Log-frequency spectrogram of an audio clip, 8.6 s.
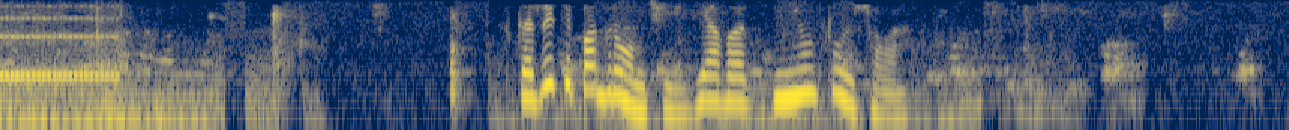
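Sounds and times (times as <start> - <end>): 
telephone ringback tone beep: 0.0 - 0.9
speech: 3.5 - 6.2.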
